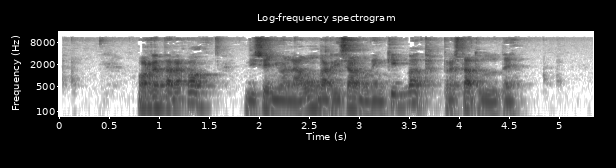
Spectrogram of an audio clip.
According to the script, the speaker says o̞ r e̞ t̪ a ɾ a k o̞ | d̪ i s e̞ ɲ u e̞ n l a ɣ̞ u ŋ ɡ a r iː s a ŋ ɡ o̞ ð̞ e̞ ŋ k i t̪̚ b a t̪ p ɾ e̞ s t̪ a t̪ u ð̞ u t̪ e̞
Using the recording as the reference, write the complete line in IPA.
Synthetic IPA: o̞ r e̞ t̪ a ɾ a k o̞ | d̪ i s e̞ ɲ u e̞ n l a ɣ̞ u ŋ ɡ a r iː s a ŋ ɡ o̞ ð̞ e̞ ŋ k i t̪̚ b a t̪ p ɾ e̞ s t̪ a t̪ u ð̞ u t̪ e̞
